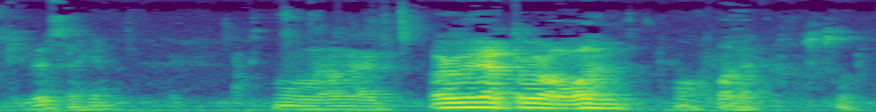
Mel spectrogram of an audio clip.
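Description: A man's voice: fairly low pitch, expressive, a little fast, a little mellow, roomy sound, dull audio, slight background noise. A man chatting casually as he tastes spicy snacks, trading dry jokes with his co-host. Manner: joking, dry asides. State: coughing and sweaty. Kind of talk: casual chat.

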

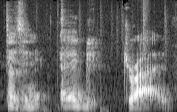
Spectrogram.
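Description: A man's voice: deep voice, sing-song, takes it slowly, creaky, darkish tone, breathy edge, soft background music. A man in his thirties or forties telling dad jokes in a casual chat, setting up each one before the punchline. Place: small indoor room, seated at table.

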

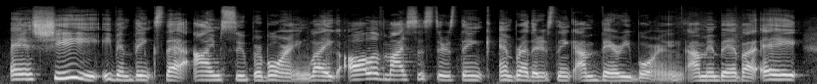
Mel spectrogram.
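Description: A woman in her thirties hosting a family vlog at home, chatting casually and laughing as she tells stories. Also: mid-range voice. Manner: laughing, animated storytelling. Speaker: vlog host, mother. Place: living room at home. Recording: echoey room with some noise.

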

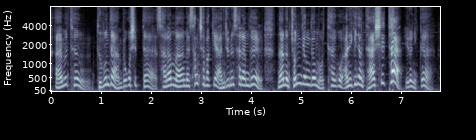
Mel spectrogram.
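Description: A man dramatically reading an online post aloud as a storyteller, expressive and sarcastic with muttered asides. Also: high voice, normal speed, hardly any pauses, no echo.

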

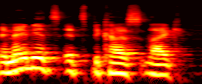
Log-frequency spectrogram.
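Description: A young Swedish man with a voice on the high side chats casually and unhurriedly as a podcast co-host at a living room table. He's animated and often repeats words when starting sentences, speaking into a desk mic in a recording with roomy echo.

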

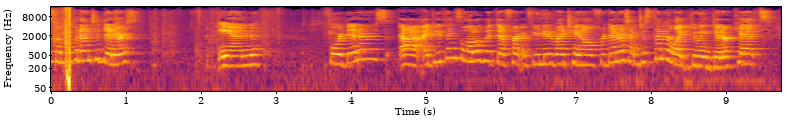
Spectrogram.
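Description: In this casual home-kitchen cooking demo, a woman in her forties talks through each step of her meal prep in a chatty way. Her high voice sounds pushed and bright, and the echoey kitchen is recorded from a distance by a far camera.

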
